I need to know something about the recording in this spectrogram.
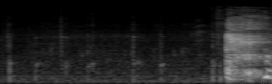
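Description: A person's single short cough near the end, after a stretch of near-quiet broken only by faint small clicks.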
